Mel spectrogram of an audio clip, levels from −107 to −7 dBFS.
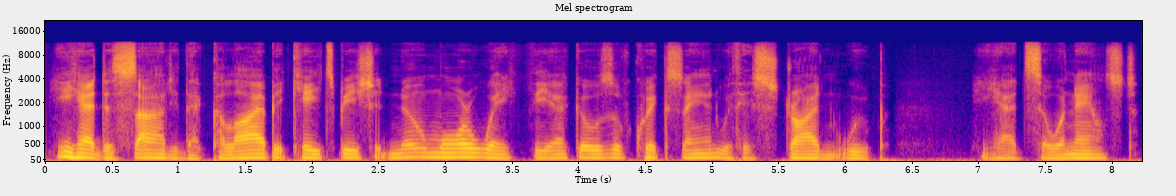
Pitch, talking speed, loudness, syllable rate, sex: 100 Hz, 160 wpm, -21 LUFS, 4.4 syllables/s, male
